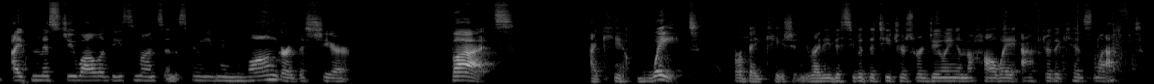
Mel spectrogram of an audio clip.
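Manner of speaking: usual speaking voice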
